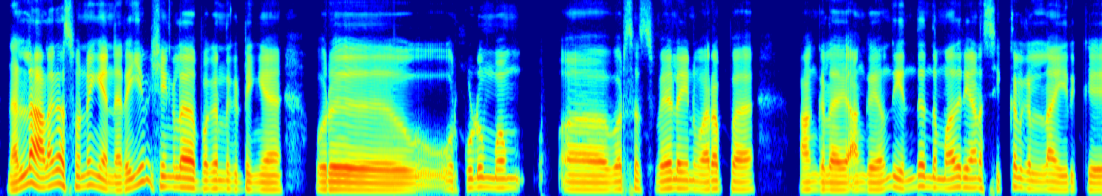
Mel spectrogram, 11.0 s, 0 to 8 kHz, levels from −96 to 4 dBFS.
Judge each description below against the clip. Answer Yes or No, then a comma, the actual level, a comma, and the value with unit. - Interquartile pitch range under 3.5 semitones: No, average, 4.2 semitones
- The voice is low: Yes, low, 125 Hz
